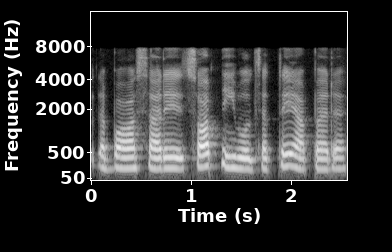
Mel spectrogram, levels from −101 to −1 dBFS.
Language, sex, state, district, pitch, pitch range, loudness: Hindi, female, Odisha, Malkangiri, 200 Hz, 195-220 Hz, -16 LUFS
